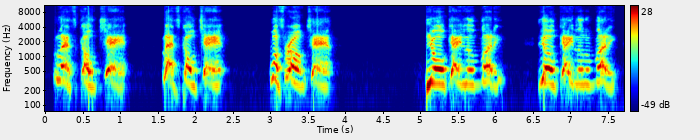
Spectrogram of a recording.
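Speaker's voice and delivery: high, loud hype-man calls; Shannon Briggs impression. Imitating Shannon hyping himself up, high and loud. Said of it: "We got Shannon the Cannon".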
